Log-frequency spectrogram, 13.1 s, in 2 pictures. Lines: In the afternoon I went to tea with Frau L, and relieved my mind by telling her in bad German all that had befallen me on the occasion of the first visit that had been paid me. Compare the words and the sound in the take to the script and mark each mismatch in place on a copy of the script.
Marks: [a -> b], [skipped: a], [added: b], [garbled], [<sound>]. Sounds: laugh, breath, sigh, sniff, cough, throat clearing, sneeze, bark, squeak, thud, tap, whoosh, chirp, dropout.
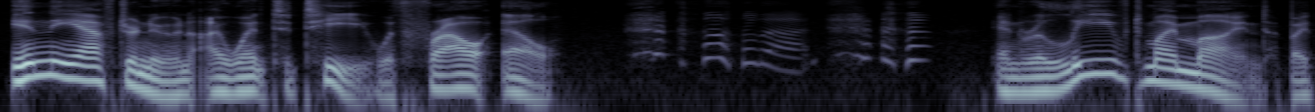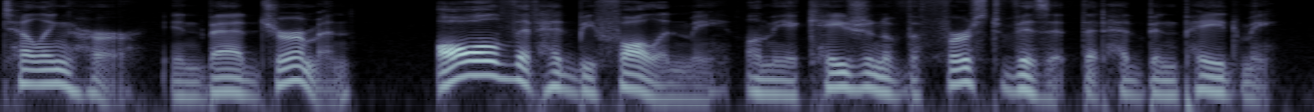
In the afternoon I went to tea with Frau L, [laugh] and relieved my mind by telling her in bad German all that had befallen me on the occasion of the first visit that had been paid me.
